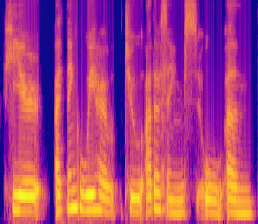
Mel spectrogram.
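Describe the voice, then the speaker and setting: Halting woman presenter, native Chinese speaker. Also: medium pitch, dark tone. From China. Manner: halting, with frequent restarts and fillers. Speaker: conference presenter. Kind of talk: online workshop presentation.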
